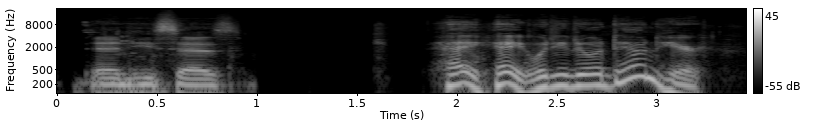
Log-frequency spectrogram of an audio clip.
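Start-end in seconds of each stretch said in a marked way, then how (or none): 1.8-3.2 high, squeaky little creature chatter. Narrator voicing a character who greets the listener entering the room: squeaky voice. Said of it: "he squeaks a little bit".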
